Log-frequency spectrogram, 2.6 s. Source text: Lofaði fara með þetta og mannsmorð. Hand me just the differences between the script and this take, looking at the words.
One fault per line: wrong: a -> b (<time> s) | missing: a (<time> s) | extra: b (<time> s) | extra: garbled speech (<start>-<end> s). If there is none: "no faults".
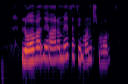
no faults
